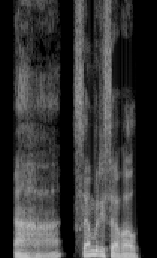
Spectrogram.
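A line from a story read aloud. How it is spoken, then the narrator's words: Laughing. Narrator (Russian): рассмеялся наемник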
